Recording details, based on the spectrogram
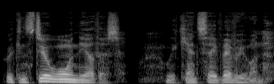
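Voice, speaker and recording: An actor playing an honourable, stoic samurai warrior in a video game, speaking in a measured, solemn way with short, clipped sentences. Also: male voice, low-pitched, darkish tone, husky, no room sound, clean studio sound. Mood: calm, resolute. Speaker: video game lead character. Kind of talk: dramatic video game voice acting.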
